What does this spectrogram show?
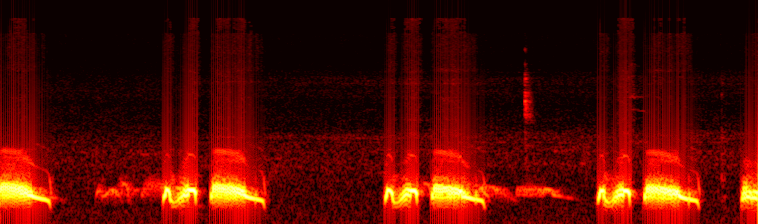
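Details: Spotted dove giving rapid coos meant to stimulate other doves into calling all day: deep, rounded double and triple coo phrases with soft trailing murmurs between them, and a clear gap near the middle.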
